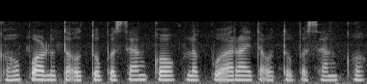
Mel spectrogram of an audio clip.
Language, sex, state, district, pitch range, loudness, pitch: Karbi, female, Assam, Karbi Anglong, 200-210 Hz, -17 LUFS, 205 Hz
